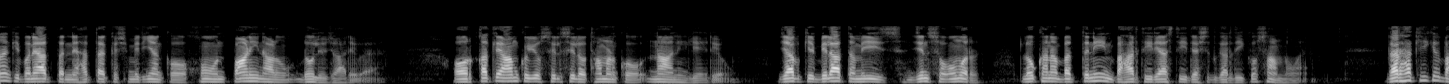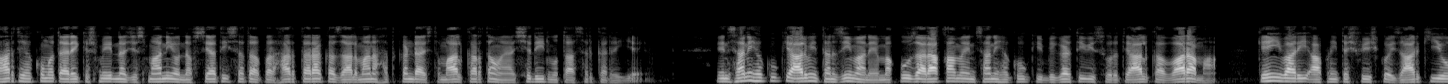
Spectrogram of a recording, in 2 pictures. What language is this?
Urdu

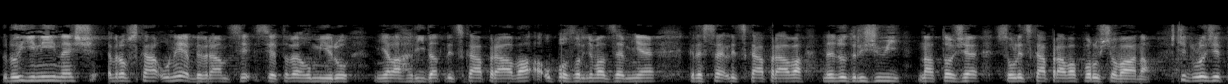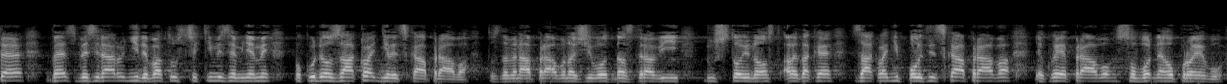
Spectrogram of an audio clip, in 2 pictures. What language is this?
Czech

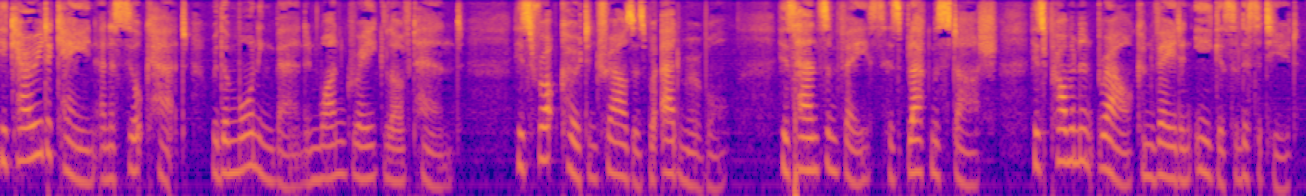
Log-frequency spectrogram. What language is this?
English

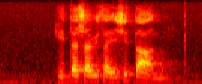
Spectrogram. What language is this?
Tsonga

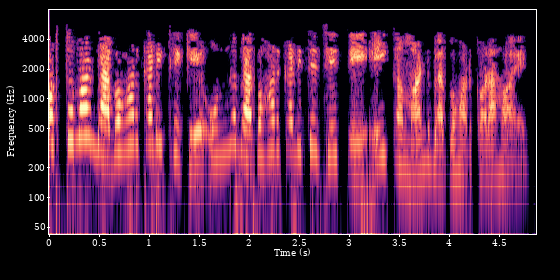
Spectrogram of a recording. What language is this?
Bangla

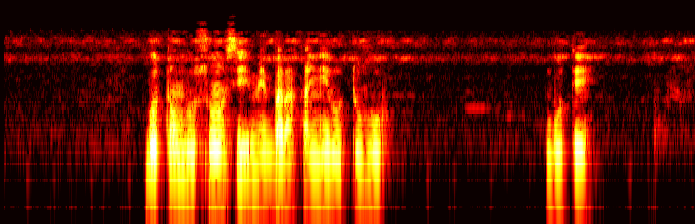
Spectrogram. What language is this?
Baatonum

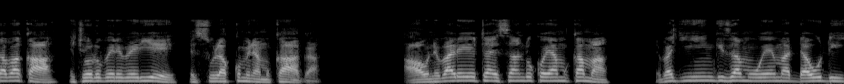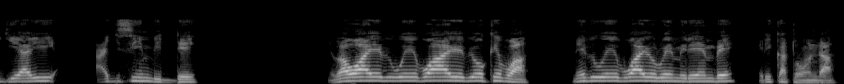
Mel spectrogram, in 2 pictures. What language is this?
Ganda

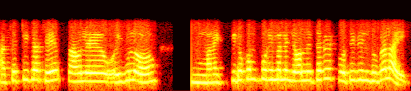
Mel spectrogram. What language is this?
Bangla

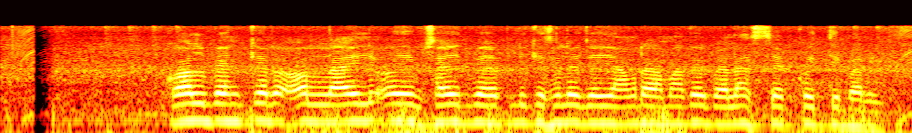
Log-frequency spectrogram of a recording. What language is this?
Bangla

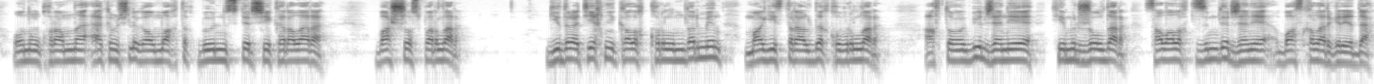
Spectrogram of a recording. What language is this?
Kazakh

